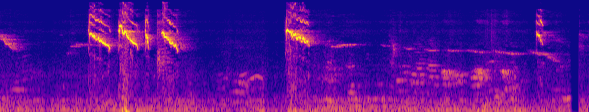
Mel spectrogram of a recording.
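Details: High, loud down-slurred chirps from an Oriental white-eye come in a rapid run of four, then a single note, followed by quieter thin whistles and soft twitters.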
